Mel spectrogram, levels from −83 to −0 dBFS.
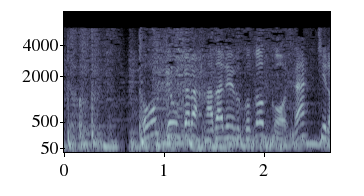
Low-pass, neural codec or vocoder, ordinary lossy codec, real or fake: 7.2 kHz; codec, 16 kHz, 0.9 kbps, LongCat-Audio-Codec; MP3, 24 kbps; fake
